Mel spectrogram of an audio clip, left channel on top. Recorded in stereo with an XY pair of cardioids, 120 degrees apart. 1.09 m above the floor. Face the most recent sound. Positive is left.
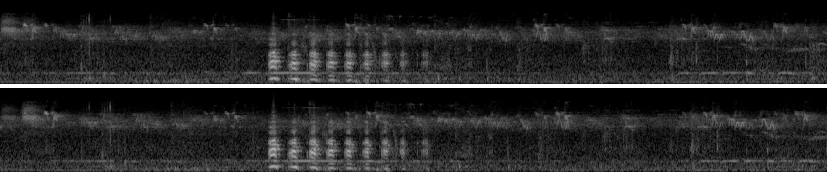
turn(degrees=-10)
